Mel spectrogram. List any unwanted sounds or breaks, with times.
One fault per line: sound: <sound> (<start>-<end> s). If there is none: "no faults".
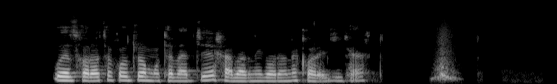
sound: whoosh (4.3-4.6 s)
